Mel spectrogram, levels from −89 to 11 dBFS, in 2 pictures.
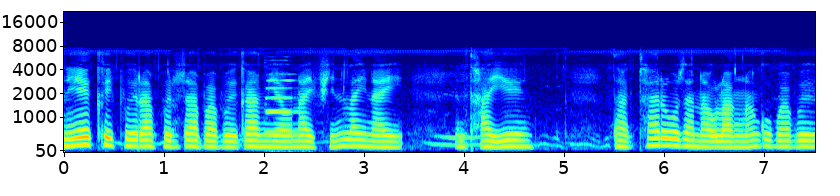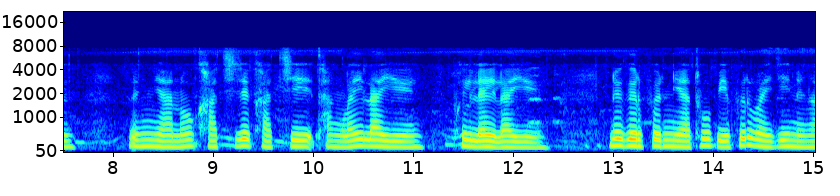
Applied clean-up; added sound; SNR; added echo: none; Wind instrument, woodwind instrument; 9 dB; none.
